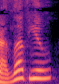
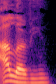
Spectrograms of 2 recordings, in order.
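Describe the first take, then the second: First: Said with kindness and tenderness; a gentle, loving "I love you"; tender. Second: "I love you" turned into a doubtful question; questioning tune. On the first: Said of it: "when said with kindness and tenderness". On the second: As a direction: ask "I love you?" with a rising, unsure tune. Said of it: "The question mark changes the whole meaning". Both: Shown as a demonstration.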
